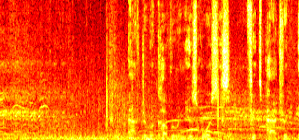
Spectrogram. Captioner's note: gunshots; horses neighing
